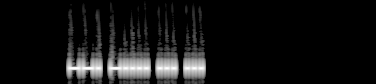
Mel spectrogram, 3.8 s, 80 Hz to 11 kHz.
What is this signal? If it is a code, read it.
Morse code, heard as a keyed tone, about 36 wpm, 700 Hz. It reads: G6SS
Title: DXCC-100 Call Signs - 4 Characters - Repeated 3x - 35wpm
